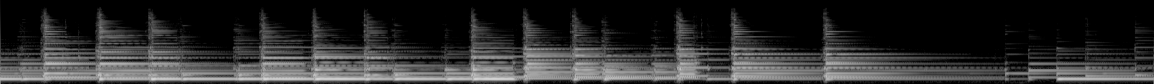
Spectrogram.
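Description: Concert-size V-bodied ukulele strummed unplugged through the C chord circle, about two strums a second with the chord changing every few strums. Near the end one chord is left to ring and fade before the strumming starts again. The ukulele was tuned in a hurry and is not quite in tune, as the owner admits.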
